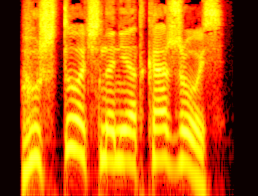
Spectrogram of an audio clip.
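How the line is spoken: Exclaimed. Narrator (Russian): Воскликнула Сильга

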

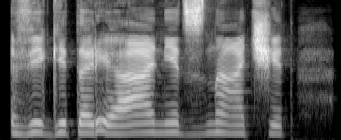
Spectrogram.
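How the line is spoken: Loud laughing. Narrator (Russian): захохотал Колька

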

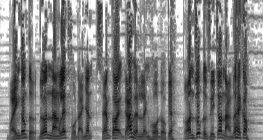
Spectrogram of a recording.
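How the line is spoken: Scoffing, harsh emphatic voice. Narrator (Vietnamese): Gã hừ nhạt một tiếng rồi gằn giọng nói tiếp

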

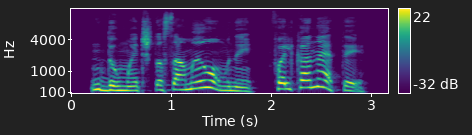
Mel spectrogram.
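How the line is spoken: Shouting. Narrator (Russian): кричал Смит

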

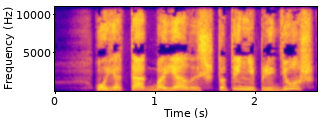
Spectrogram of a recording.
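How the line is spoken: Exclaiming, then forced casual. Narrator (Russian): воскликнула она и добавила, стараясь говорить и вести себя самым непринужденным образом

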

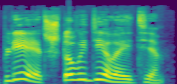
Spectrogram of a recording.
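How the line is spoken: Shouted. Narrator (Russian): Судья выкрикнул

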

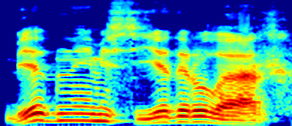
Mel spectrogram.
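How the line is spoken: Sighing. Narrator (Russian): вздохнул он

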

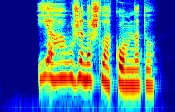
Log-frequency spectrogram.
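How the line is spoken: Whisper, head down. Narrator (Russian): шепотом говорю я, не поднимая головы

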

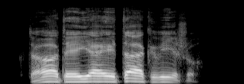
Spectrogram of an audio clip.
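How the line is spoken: Angry booming accented voice. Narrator (Russian): прогремел из закрытого окна сердитый голос с грубым акцентом

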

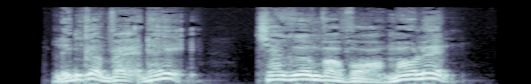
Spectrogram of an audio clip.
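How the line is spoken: Two voices crying out. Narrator (Vietnamese): Porthos và Aramis cùng kêu lên

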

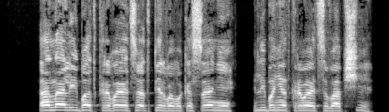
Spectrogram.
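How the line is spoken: Surprisingly calm voice. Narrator (Russian): удивительно спокойным голосом сказала Апсалар

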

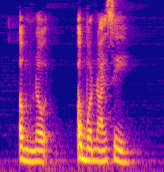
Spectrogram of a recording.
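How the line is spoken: Cold. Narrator (Vietnamese): Louis Tình Yêu liền lạnh lùng cất lời

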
